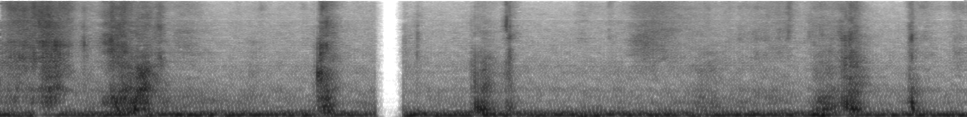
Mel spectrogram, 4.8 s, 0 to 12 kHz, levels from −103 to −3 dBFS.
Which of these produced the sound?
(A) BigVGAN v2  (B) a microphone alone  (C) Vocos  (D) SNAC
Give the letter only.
C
